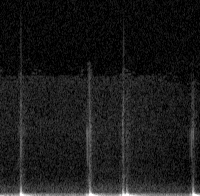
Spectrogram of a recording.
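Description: Heartbeat sound effect: low double thumps in a lub-dub pattern, about one heartbeat a second.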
